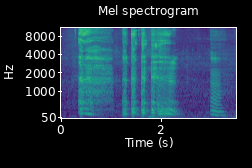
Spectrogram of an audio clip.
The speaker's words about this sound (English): Clear your throat one more time, because you're going to need that.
